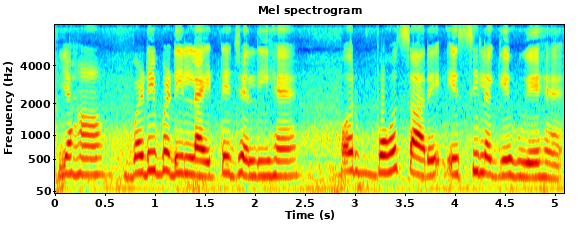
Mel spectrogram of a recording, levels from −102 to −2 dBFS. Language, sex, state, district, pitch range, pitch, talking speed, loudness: Hindi, female, Haryana, Jhajjar, 235-280 Hz, 260 Hz, 155 wpm, -14 LUFS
